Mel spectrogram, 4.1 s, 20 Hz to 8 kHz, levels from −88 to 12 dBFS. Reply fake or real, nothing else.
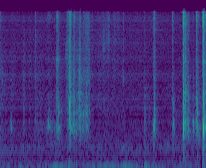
fake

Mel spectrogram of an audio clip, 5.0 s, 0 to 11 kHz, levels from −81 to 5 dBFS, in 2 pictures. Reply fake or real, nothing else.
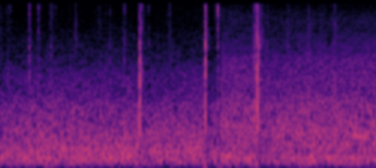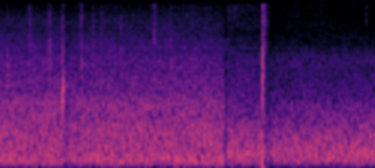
real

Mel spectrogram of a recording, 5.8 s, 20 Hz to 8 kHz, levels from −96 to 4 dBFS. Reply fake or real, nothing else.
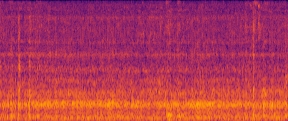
fake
